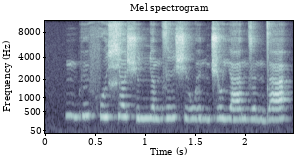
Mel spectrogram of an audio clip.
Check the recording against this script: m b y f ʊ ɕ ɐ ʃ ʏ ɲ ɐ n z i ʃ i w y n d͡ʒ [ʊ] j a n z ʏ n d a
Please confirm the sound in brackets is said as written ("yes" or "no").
yes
